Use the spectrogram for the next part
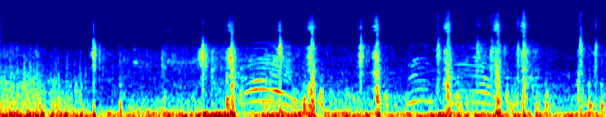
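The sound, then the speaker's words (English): Sharp, loud bursts of gunfire crack out in an irregular string over a constant low rumble, with people shouting between shots, in helmet-cam footage filmed by a soldier behind a mounted gun on an army truck on a dark highway in a Mexican border town. “And just a quick warning, you're about to hear gunfire.”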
